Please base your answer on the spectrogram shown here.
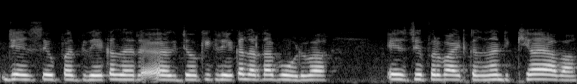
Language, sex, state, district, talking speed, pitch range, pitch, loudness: Punjabi, female, Punjab, Kapurthala, 230 wpm, 215-225 Hz, 220 Hz, -12 LUFS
